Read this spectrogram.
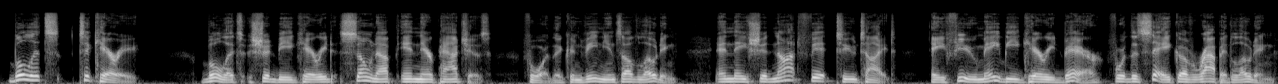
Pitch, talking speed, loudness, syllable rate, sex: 120 Hz, 165 wpm, -16 LUFS, 4.5 syllables/s, male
